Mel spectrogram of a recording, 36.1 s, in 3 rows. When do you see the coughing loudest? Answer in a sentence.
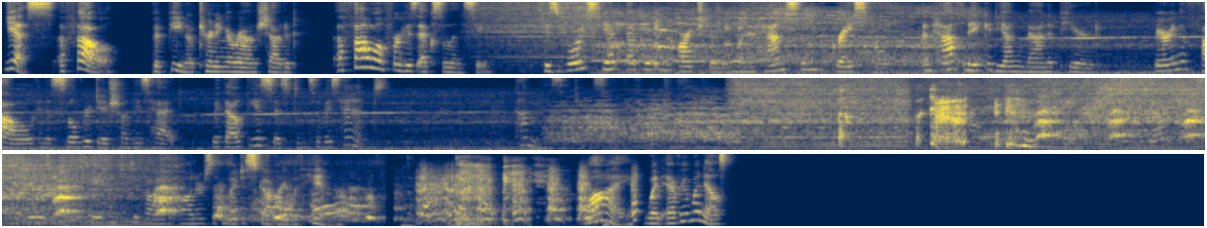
The loudest moment of the coughing is at 21 seconds.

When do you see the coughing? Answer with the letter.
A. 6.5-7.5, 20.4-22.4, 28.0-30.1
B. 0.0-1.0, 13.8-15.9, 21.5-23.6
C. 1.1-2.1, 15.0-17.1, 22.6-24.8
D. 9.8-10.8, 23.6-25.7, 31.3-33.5
A.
